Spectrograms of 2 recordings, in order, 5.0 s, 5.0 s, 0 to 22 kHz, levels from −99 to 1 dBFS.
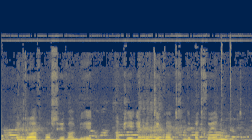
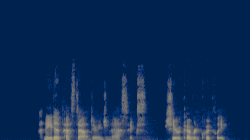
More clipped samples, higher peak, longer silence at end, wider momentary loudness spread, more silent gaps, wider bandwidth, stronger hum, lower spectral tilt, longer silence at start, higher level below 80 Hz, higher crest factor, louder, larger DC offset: neither; first, -2 dBFS vs -20 dBFS; second, 0 s vs 0.5 s; about the same, 10 LU vs 12 LU; neither; first, 17 kHz vs 12 kHz; neither; first, -7 dB/octave vs -4 dB/octave; second, 0.05 s vs 0.75 s; first, -18 dBFS vs -82 dBFS; second, 14 dB vs 22 dB; first, -18 LUFS vs -40 LUFS; neither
